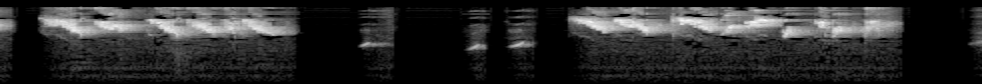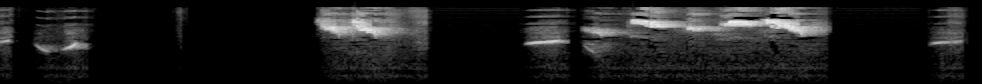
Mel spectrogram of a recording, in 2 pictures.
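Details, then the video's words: Pleci dakun, the mountain white-eye, recorded around Cisewu in Garut, repeats bursts of fast high-pitched twittering several times, with scattered short chirps and slurred notes filling the gaps between bursts. "pleci dakun garut cisewu"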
